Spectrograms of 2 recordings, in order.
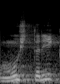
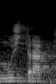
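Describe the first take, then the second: First: The vowel before the final k is i. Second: The vowel before the final k is a. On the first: The speaker calls it wrong. "मुश्तरिक ना बोला करें" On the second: The speaker calls it right. "इसका दुरुस्त लफ्ज़ मुश्तरक है"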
